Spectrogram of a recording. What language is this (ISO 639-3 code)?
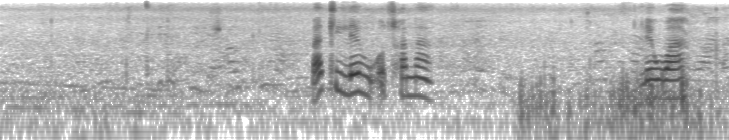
sot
